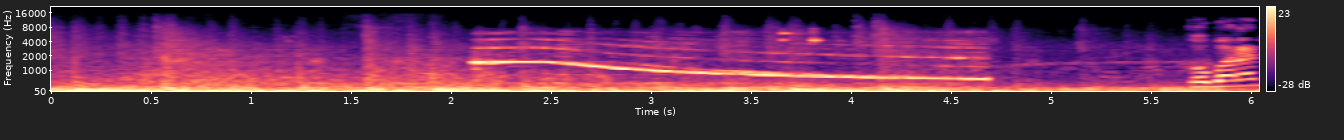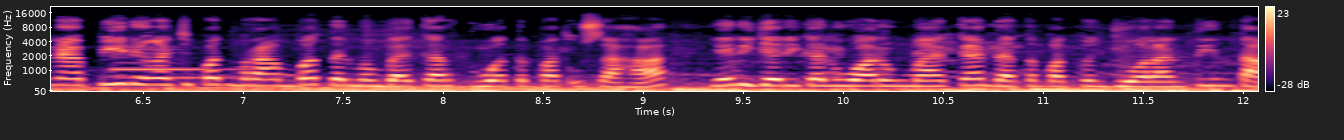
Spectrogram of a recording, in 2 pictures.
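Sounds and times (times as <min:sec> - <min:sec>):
fire engine siren wail: 0:02.1 - 0:04.7.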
